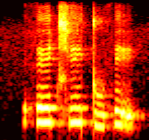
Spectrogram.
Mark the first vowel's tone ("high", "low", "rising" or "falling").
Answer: high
